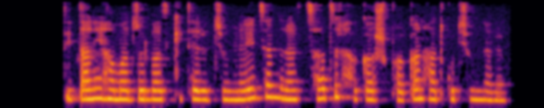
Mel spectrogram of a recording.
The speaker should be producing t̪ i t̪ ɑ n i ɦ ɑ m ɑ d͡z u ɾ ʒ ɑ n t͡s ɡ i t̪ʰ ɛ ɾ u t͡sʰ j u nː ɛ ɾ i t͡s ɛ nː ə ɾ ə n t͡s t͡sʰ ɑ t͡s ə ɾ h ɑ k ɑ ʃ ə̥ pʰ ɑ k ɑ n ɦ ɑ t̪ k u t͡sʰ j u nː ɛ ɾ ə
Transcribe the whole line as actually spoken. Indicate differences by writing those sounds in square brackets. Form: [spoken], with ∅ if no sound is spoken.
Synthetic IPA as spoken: t̪ i t̪ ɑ n i ɦ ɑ m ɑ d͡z u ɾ [v] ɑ [∅] t͡s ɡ i t̪ʰ ɛ ɾ u t͡sʰ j u nː ɛ ɾ i [t͡sʰ] ɛ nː ə ɾ [ɑ] n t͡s t͡sʰ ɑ t͡s ə ɾ h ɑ k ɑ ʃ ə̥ pʰ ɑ k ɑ n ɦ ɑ t̪ k u t͡sʰ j u nː ɛ ɾ ə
